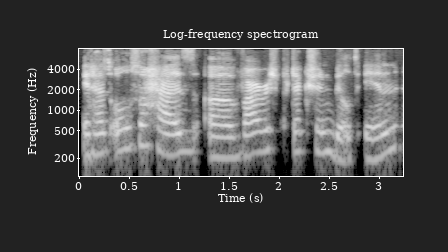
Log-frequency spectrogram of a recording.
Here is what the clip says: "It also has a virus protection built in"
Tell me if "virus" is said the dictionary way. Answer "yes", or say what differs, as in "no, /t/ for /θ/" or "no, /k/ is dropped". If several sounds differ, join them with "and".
yes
